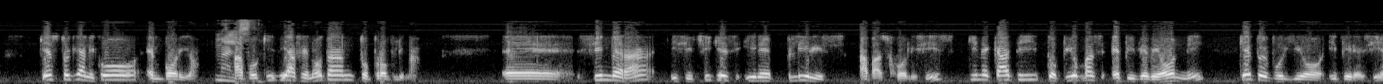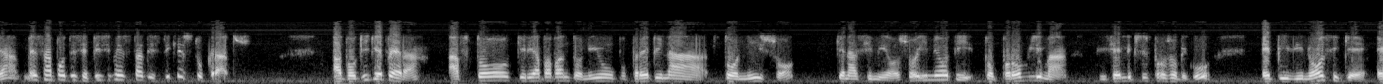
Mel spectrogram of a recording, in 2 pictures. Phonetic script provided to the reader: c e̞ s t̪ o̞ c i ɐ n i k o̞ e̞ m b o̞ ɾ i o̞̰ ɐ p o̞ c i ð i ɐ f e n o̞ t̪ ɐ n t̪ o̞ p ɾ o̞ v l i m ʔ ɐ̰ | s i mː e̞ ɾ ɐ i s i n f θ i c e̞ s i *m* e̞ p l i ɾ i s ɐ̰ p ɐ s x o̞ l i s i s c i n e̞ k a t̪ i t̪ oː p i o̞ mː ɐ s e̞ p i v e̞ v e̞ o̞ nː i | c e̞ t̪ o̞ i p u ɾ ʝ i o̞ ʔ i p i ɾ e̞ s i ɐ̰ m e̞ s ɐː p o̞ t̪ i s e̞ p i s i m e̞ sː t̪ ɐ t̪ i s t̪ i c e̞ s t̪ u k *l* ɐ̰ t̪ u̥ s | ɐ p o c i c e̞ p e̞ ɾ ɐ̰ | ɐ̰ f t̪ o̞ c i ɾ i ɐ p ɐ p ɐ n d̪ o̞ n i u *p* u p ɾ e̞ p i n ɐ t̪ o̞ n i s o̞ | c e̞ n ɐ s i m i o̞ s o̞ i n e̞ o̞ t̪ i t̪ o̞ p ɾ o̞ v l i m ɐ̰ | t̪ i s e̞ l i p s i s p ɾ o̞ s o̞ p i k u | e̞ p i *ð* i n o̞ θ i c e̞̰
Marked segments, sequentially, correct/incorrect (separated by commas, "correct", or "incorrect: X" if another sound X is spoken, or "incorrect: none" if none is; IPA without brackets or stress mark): incorrect: n, incorrect: ɾ, correct, correct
